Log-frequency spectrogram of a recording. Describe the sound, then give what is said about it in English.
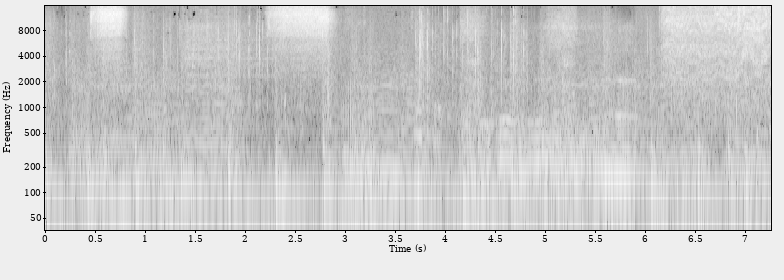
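Short hissing bursts from an aerosol marker spray can used in conservation work to mark a pup blue and yellow, three quick sprays spaced a couple of seconds apart, over a busy, continuous background of layered tonal sounds and voices. “We've got a bag of marker spray here and a healthy can-do attitude.”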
